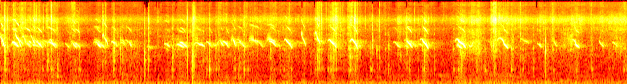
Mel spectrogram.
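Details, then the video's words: Chicken chicks peep in a regular chorus: clear, high, falling chirps repeated several times a second, pulsing evenly throughout, with occasional clicks. "Baby "Chicks Chirping" Sound"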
